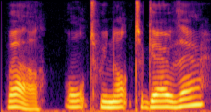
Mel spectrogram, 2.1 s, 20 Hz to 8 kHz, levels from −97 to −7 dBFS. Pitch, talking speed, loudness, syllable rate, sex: 160 Hz, 200 wpm, -15 LUFS, 4.4 syllables/s, male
